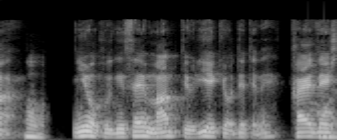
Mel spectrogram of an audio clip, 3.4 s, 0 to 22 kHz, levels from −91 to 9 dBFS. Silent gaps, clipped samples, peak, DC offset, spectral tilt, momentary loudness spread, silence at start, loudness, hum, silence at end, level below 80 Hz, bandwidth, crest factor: none; under 0.1%; 0 dBFS; under 0.1%; -6.5 dB/octave; 9 LU; 0 s; -18 LUFS; none; 0 s; -56 dBFS; 12.5 kHz; 18 dB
